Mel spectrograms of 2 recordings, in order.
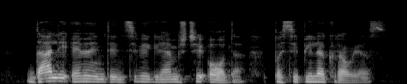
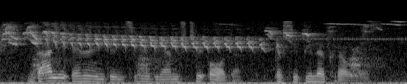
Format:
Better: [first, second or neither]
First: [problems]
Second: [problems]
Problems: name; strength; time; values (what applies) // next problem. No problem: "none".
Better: first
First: none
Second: background sound (Bird / Dog); 4 dB above the speech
